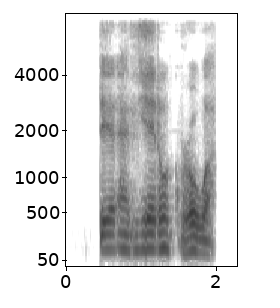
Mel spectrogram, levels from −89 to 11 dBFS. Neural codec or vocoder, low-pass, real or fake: codec, 16 kHz, 0.5 kbps, FunCodec, trained on LibriTTS, 25 frames a second; 7.2 kHz; fake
